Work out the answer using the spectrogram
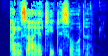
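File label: "anxiety disorder", British English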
